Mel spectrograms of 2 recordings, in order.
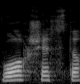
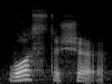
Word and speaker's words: Worcestershire: Il y a plein de monde qui prononce ça Worcester sauce, machin, on ne sait jamais trop comment, mais c'est Worcestershire.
